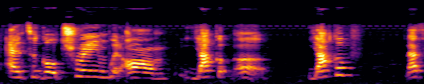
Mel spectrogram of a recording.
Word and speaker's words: Yakov: after he lost and to go train with Yakov, that's how you pronounce his name, while Yuri has won and he has Victor to stay with him in Japan.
